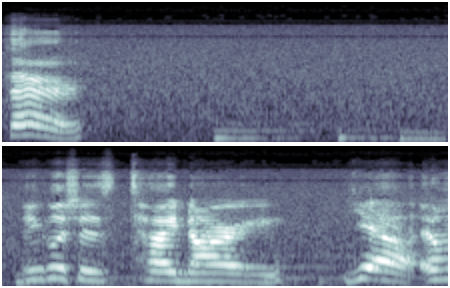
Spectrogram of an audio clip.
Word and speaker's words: Tighnari: should be pronounced uh in Japanese the G is removed it's teenari how do they also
